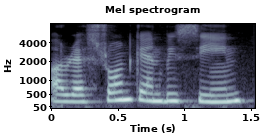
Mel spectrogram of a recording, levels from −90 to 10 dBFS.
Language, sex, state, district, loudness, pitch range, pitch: English, female, Assam, Kamrup Metropolitan, -11 LUFS, 235-275 Hz, 260 Hz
